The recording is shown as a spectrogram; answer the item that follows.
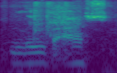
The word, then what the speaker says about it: Lavash: Lavash, L-A-V. Luvush. No. Luvash. Or ASH. Sorry, Luvash. Luvash. Lavash, depending your accent. Depending on how north you are.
